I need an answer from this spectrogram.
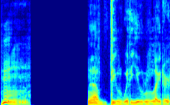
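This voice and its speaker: A man growls in a put-on character voice at a very deep, low pitch. His pitch varies in an ordinary way. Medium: video game. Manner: menacing, sarcastic.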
